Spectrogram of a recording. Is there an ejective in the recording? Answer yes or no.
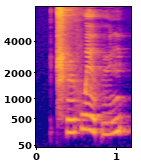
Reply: no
